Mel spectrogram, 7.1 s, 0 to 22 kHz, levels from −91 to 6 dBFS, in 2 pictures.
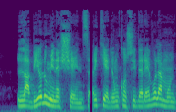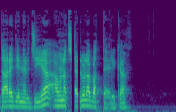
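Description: At 1.79 s the speech drops to silence for about 64 ms before "un considerevole ammontare di". At 4.94 to 5.14 s, after "di energia a una", gaps totalling about 107 ms chop it. A Bluetooth dropout likely discarded late packets; speech resumes as if it had played on, unlike a stall-and-resume glitch.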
